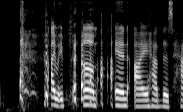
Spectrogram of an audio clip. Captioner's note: Courtney laughing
